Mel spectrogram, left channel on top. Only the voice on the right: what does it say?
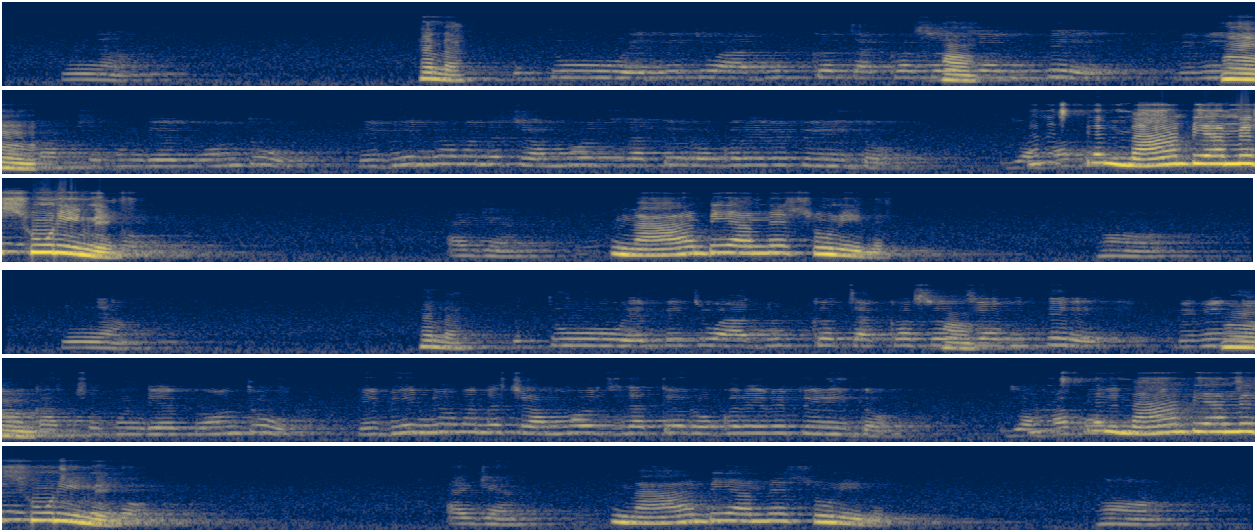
ନା।
କିନ୍ତୁ ଏବେ ଯୋଉ ଆଧୁନିକ ଚାକ ଶଯ୍ୟା
ଭିତେରେ, ବିଭିନ୍ନ
କାଛୁ କୁଣ୍ଡିଆ କୁହନ୍ତୁ, ବିଭିନ୍ନ ମାନେ ଚମ ଜାତୀୟ ରୋଗରେ ଏବେ ପୀଡିତ। ଯାହାକୁ
ବି ଦେଖିବ
କିଛି
କିଛି ରୋଗ। ଆଜ୍ଞା।
ହଁ।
